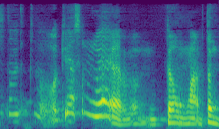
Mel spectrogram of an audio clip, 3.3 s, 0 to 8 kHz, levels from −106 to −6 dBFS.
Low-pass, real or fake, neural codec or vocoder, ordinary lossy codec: 7.2 kHz; fake; codec, 44.1 kHz, 2.6 kbps, DAC; MP3, 48 kbps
